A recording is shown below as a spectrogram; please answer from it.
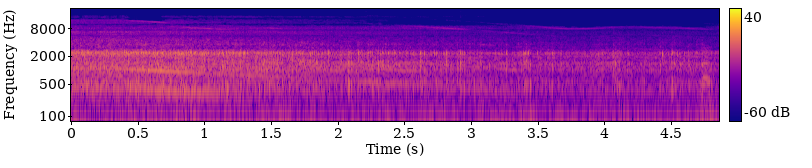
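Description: A Makita power buffer running at full speed with its trigger pulled, a steady high-pitched motor whine with a falling tonal sweep and no talking.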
